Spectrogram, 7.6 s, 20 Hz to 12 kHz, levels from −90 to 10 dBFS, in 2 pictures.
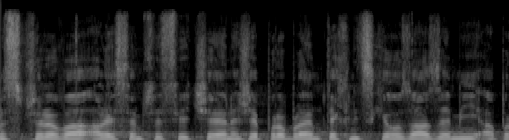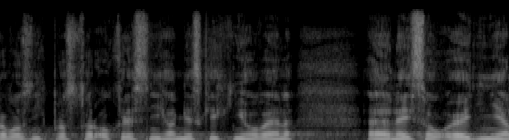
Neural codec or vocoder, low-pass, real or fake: none; 10.8 kHz; real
